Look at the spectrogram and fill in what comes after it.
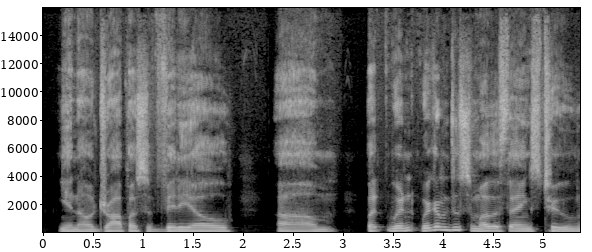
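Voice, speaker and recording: A man's dark, mellow tone at a very slow pace. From US. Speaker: podcast co-host. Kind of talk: casual chat.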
